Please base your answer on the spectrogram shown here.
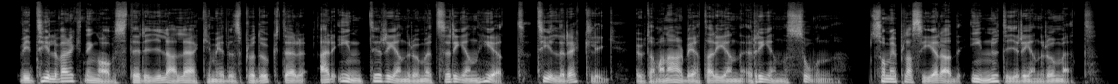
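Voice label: Swedish elearning, male; svensk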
